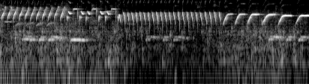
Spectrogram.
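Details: Melodious canary training song over running water for prompting other canaries: rolling pulsed trills, a long rapid, evenly repeated chirping trill, then well-spaced rising-then-falling whistled notes.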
